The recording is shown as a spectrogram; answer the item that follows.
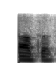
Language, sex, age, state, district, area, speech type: Kannada, male, 30-45, Karnataka, Belgaum, rural, conversation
